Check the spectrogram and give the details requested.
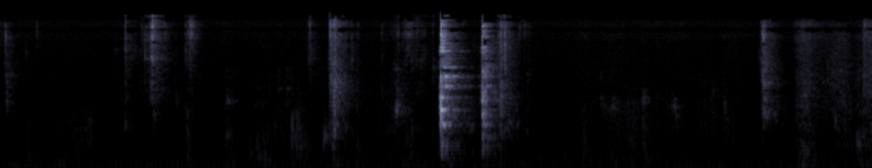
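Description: A person chewing a mouthful of fettuccine in tomato sauce: scattered soft, wet mouth clicks, with two sharper clicks about three seconds in.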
